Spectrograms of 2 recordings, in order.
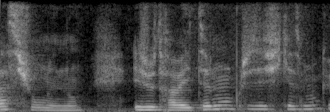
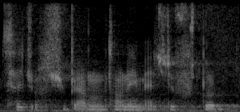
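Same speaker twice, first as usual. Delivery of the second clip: soft, hushed whisper. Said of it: "il faut que je parle plus doucement".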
